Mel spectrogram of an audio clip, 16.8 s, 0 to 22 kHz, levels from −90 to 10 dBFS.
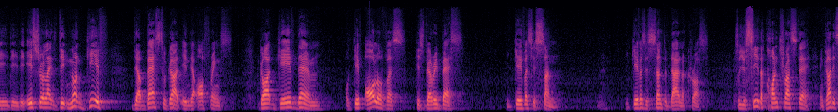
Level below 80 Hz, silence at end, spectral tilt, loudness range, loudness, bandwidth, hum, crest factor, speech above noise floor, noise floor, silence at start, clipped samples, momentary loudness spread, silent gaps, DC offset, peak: -80 dBFS; 0 s; -4.5 dB/octave; 6 LU; -25 LUFS; 18 kHz; none; 20 dB; 40 dB; -65 dBFS; 0 s; under 0.1%; 14 LU; none; under 0.1%; -6 dBFS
